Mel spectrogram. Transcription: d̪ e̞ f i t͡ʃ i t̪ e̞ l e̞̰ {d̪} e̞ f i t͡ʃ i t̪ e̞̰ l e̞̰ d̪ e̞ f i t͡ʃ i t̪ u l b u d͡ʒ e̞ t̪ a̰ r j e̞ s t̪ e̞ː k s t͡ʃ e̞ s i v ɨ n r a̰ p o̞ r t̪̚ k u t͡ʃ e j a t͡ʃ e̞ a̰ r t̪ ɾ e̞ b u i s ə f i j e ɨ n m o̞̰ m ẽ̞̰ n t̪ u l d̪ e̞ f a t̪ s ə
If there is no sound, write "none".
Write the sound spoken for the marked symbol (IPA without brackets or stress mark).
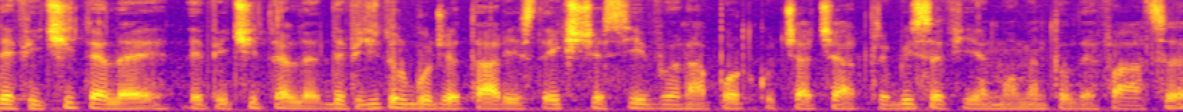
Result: d̪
